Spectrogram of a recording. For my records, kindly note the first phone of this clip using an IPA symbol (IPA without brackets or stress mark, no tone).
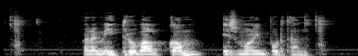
p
